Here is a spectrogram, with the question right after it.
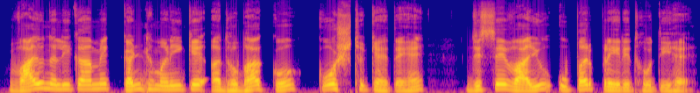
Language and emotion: Hindi, neutral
